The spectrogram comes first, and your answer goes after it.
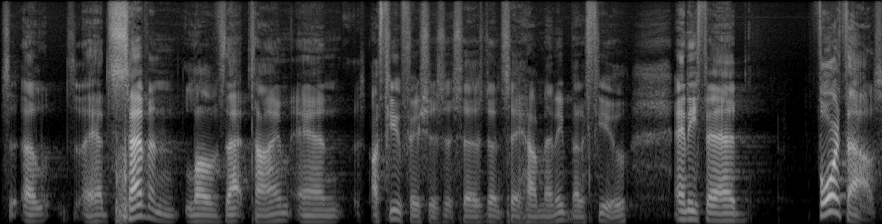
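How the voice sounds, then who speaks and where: With a Midwestern American accent, a man speaks in a bright, sharp tone. His intonation is lively. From US Midwest, northwest Missouri. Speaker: retired pastor. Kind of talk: sermon. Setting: church.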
